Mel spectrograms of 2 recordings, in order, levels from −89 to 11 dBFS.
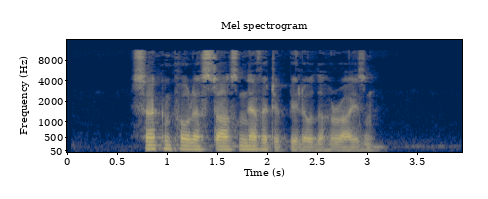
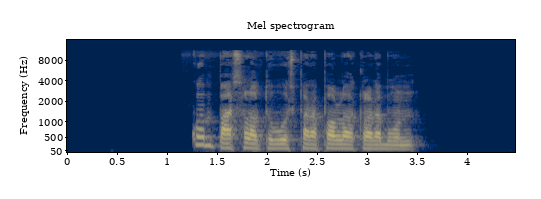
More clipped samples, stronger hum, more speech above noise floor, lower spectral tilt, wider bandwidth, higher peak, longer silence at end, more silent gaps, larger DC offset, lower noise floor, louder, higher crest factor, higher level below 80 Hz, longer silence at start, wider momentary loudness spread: neither; neither; second, 48 dB vs 68 dB; second, -4 dB/octave vs -5.5 dB/octave; about the same, 11.5 kHz vs 11.5 kHz; about the same, -4 dBFS vs -6 dBFS; second, 0.8 s vs 1.05 s; neither; neither; second, -67 dBFS vs -89 dBFS; first, -19 LUFS vs -22 LUFS; about the same, 18 dB vs 18 dB; first, -44 dBFS vs -64 dBFS; second, 0.65 s vs 1.25 s; about the same, 11 LU vs 10 LU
